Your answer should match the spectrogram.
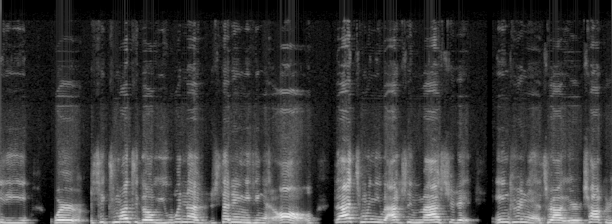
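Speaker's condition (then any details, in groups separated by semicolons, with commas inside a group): Cerebral palsy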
